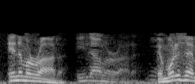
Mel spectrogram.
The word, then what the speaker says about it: Inamorata: It's coming out in June, Inamorata. Inamorata. You guys were just telling me they went on Regis and Kathy Lee, and Regis said it right, Inamorata.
